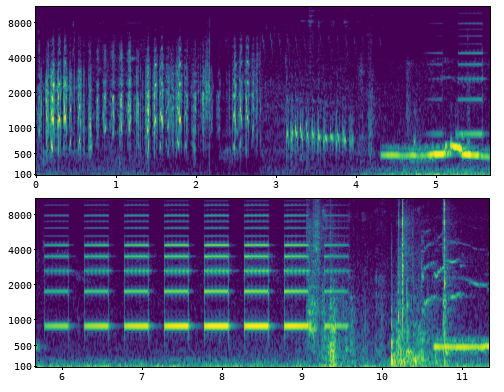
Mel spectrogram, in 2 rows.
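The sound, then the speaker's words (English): An electronic alarm clock beeps in loud, rapid, evenly spaced bursts for several seconds. Before it, a stretch of chirping, croaking outdoor ambience plays. No one speaks. “She remembered that she had to be at the preschool at 9 a.m., and so she set her alarm.”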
